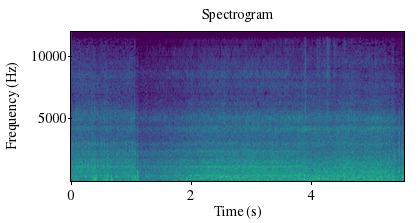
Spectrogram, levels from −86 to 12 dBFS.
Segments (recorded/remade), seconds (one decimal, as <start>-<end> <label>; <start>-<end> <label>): 0.0-1.4 recorded; 1.4-4.0 remade; 4.0-5.6 recorded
